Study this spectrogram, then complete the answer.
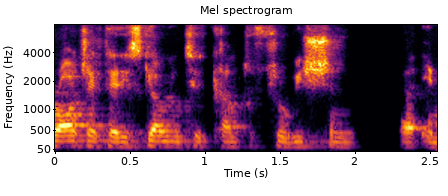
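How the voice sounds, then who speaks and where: Speaking in a monotone, flat way, this man has a medium-pitched voice and a Portuguese accent. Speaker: seminar chair introducing speaker. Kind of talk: formal introduction. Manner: halting, many fillers.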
